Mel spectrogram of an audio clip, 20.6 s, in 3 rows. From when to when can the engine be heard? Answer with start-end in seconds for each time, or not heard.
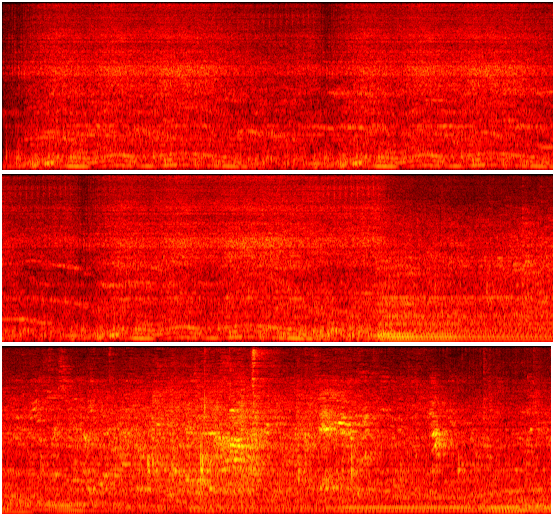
0.0-20.6.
